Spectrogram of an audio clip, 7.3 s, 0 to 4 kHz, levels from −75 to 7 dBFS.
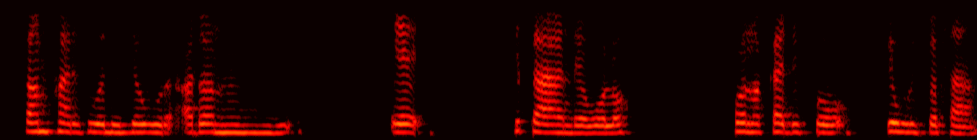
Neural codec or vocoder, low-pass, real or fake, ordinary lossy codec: codec, 24 kHz, 3 kbps, HILCodec; 3.6 kHz; fake; none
